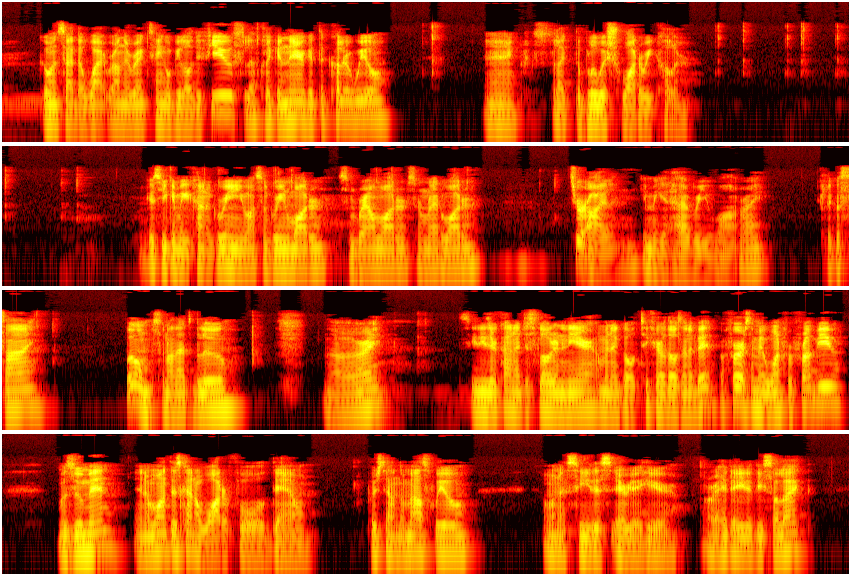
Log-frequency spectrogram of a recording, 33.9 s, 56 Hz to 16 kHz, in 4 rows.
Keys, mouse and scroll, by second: 2.6 click, 17.4 click, 18.8-19.6 scroll down 2, 19.6 middle click, 24.6 KP_1, 25.5-27.7 scroll up 5, 27.7 middle click, 33.2 a.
